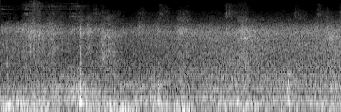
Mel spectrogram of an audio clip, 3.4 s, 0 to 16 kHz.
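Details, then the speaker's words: 2003 Honda Civic Si EP3 with RSX-style fan switch wired to an ignition-powered fuse: steady even whoosh of radiator fans switched on with ignition, no ticking, rubbing or wobble; fans running normally. "So once there's ignition, I can flick my fans on."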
